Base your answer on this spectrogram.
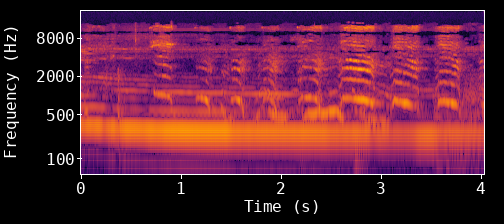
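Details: German Shepherd puppies, including black and long-coated pups, howling together just after breakfast on 21 January 2022, a person starting the howl; a steady low sustained tone runs beneath overlapping wavering, sliding higher yips and howls from several pups.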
